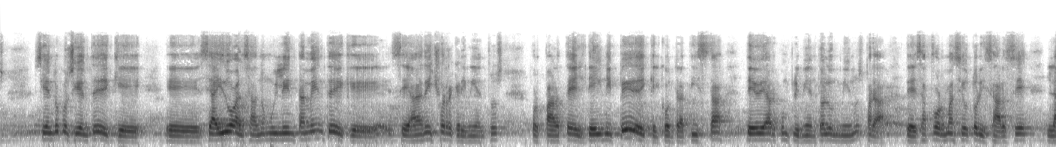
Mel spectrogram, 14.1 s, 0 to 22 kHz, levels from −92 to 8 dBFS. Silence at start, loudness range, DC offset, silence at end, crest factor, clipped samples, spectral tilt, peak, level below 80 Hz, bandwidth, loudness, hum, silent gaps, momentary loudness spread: 0 s; 3 LU; under 0.1%; 0 s; 18 dB; under 0.1%; -4 dB/octave; -2 dBFS; -66 dBFS; 9.8 kHz; -19 LUFS; none; none; 10 LU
